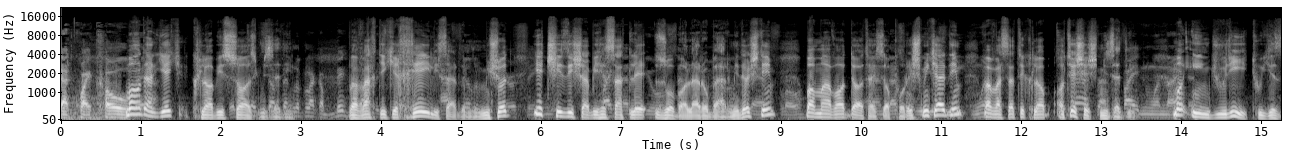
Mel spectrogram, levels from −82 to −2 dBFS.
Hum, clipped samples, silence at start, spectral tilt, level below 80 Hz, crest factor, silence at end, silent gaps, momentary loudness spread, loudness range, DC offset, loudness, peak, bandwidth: none; under 0.1%; 0 s; -5 dB/octave; -38 dBFS; 16 dB; 0 s; none; 8 LU; 2 LU; 0.2%; -16 LUFS; 0 dBFS; 16 kHz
